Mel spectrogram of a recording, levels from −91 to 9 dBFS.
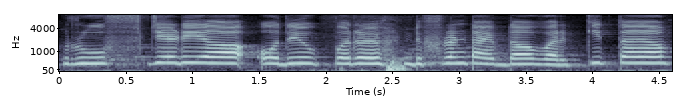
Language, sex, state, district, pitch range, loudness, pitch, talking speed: Punjabi, female, Punjab, Kapurthala, 280-315 Hz, -14 LUFS, 295 Hz, 145 wpm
